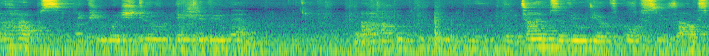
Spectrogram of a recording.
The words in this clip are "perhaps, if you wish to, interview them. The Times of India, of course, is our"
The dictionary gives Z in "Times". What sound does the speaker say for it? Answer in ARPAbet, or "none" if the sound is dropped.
Z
